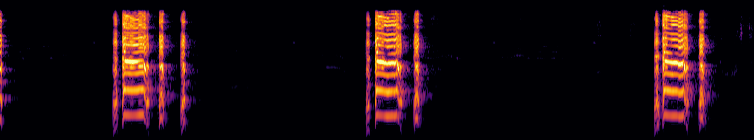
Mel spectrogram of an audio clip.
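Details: Hen clucking: three separate bursts of harsh, rapid clucks, each about a second long and roughly every two and a half to three seconds, with quiet between bursts.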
